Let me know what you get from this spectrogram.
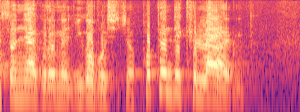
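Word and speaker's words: perpendicular: 퍼펜디큘라, 퍼라고 읽을 건가요? 그건 아니죠. 퍼펜디큘라라고 읽어야 되겠죠.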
